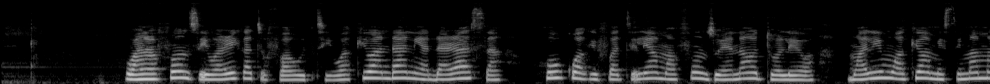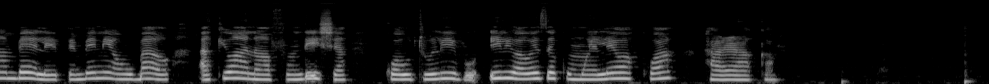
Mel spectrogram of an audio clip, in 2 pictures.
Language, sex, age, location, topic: Swahili, female, 36-49, Dar es Salaam, education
